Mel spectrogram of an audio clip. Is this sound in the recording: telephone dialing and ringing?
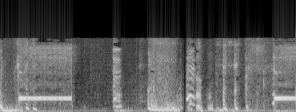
yes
